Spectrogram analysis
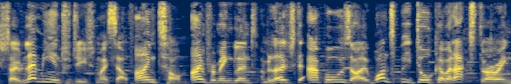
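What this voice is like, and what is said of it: British accent. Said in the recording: “sounds British”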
